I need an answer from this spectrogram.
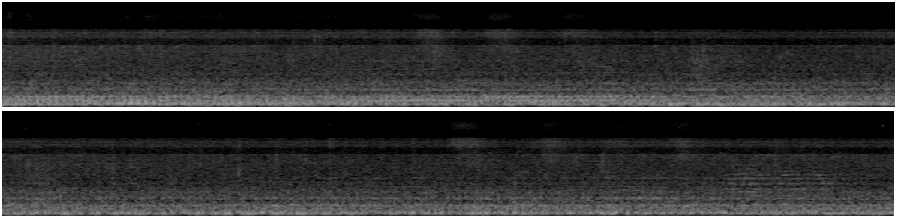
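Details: Steady low rumbling noise like a passing vehicle or engine throughout, with no clear animal sound heard.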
